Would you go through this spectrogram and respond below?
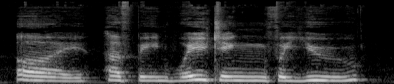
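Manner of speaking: deep, low octopus voice. Narrator reading the octopus greeting the fish in a story, deep octopus voice. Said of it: "said the octopus with a deep voice".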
